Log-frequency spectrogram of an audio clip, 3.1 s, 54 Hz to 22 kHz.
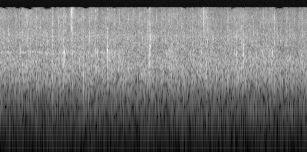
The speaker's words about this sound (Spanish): Y quiero que tomemos 5 segundos para celebrar a Jesucristo con un aplauso a Él, porque Él se lo merece.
